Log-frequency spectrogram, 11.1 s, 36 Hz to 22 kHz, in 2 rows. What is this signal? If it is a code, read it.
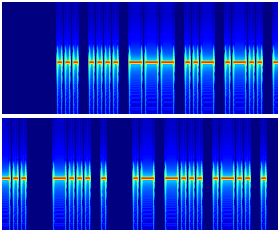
Morse code, heard as a keyed tone, about 15 wpm, 700 Hz. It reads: SHOULD BE ABLE
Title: Sets of 4 Words 15wpm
